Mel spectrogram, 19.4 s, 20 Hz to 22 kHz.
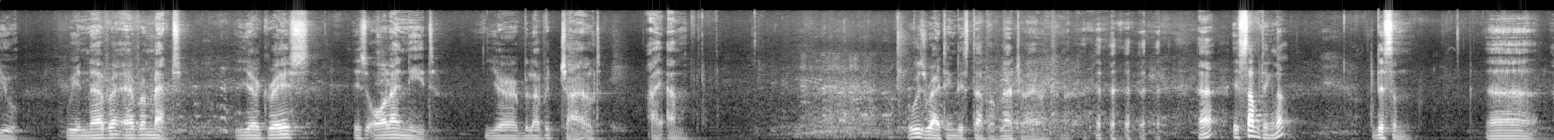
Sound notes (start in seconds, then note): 9.6 laughter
